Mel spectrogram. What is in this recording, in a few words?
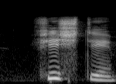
"фиштти", Aghul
